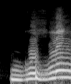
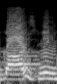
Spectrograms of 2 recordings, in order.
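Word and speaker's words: gosling: Pronunciation different है, सो इसे गुजलिंग नहीं बोलना, गार्जलिंग बोलना है, गार्जलिंग, चाहे यहाँ पर ओ लगा हुआ है।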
